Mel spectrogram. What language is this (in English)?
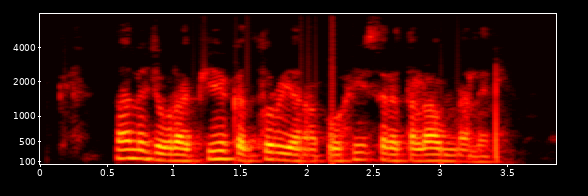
Pashto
